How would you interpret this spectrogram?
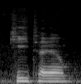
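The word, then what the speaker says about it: qui tam: One of the things that you were teaching us was, and you helped me on the pronunciation, Ketam.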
